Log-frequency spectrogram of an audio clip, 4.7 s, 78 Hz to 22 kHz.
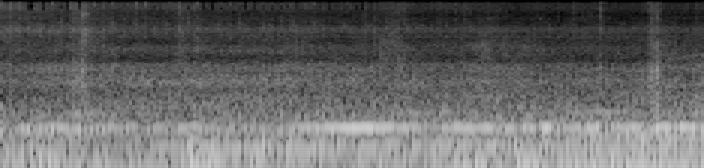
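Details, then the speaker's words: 2012 Audi A6 3.0T (C7) after new low-pressure fuel pump installed for an engine warning code: smooth steady idle, even low drone, no misses, ticks or knocks; sounds good, normal idle. "there we go [Music] that's it sounds good"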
